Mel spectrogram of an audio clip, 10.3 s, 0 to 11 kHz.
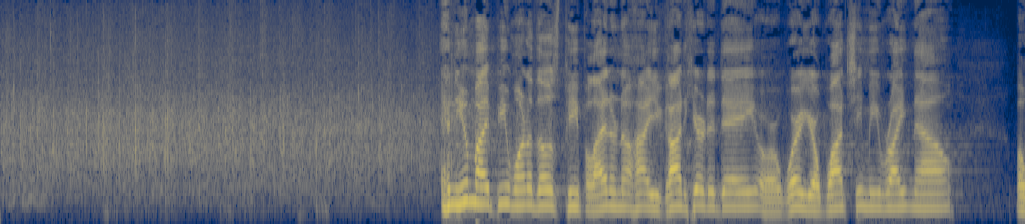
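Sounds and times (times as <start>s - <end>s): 
audience applauding: 0.0s - 5.4s
speech: 4.4s - 9.6s.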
